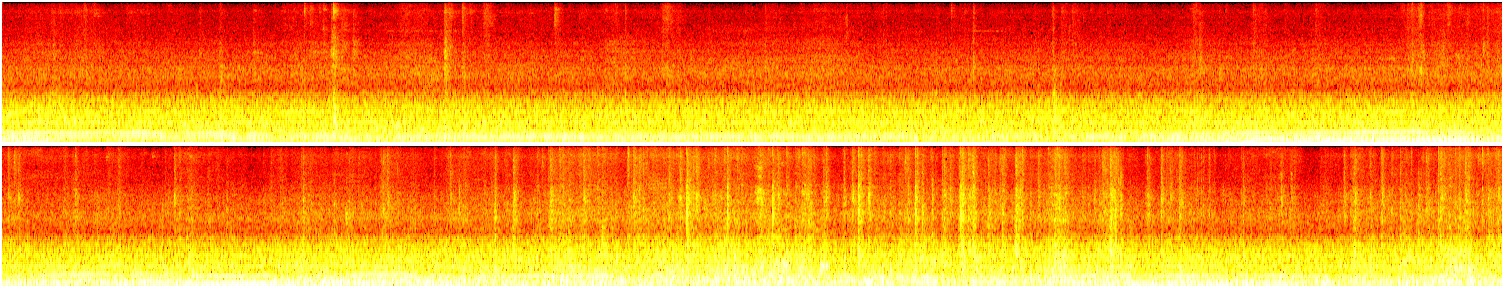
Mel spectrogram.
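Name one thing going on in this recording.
A bus engine hums steadily and revs up as the bus pulls away.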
